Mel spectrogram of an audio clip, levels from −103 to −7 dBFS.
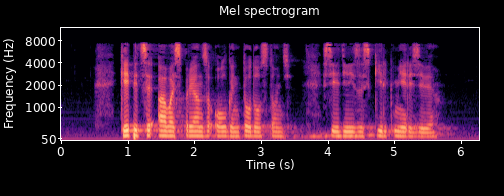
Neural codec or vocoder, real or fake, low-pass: none; real; 7.2 kHz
